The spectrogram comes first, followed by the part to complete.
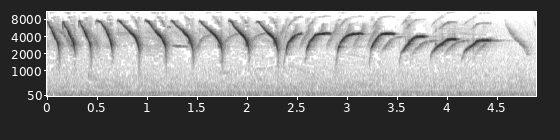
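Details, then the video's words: Canary song with sharp rolling, used to train young canaries: a string of steeply falling sweeps giving way to gentler rising whistles, ending in near silence. "Kenari gacor ngerol tajam suara kesukaan kenari muda gampang ditiru efektif untuk masteran kenari"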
